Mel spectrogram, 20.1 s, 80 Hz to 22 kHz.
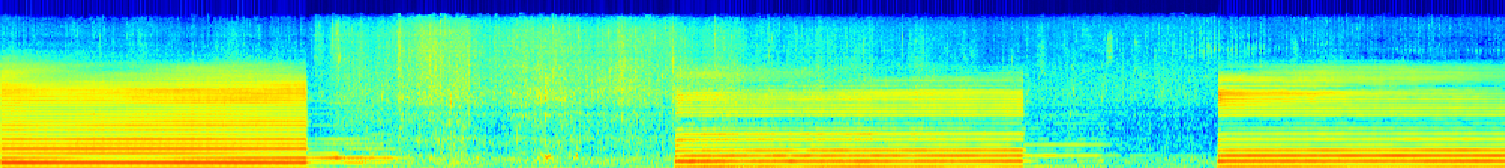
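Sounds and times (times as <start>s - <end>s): ship's horn blasts: 0.0s - 20.0s.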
